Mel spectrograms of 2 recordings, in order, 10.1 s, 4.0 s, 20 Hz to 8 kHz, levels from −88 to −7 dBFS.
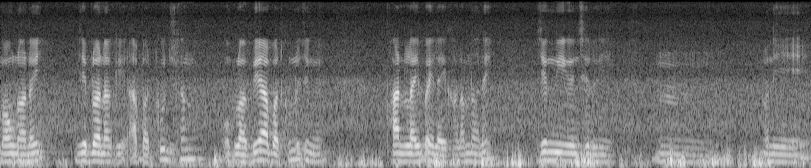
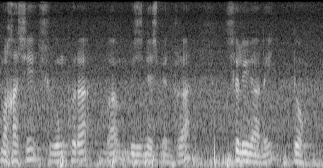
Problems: none marked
